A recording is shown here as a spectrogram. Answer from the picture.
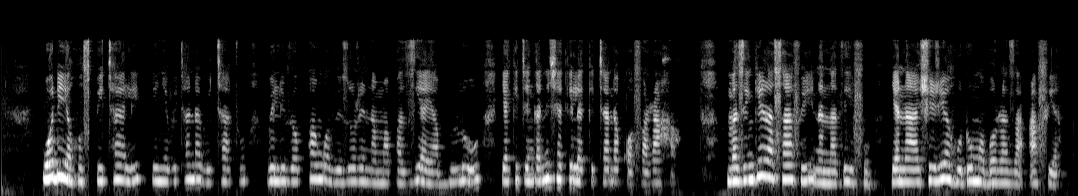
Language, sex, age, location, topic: Swahili, female, 18-24, Nairobi, education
